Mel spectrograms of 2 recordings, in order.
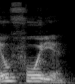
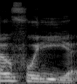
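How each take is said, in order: First: The stress falls on the syllable 'fo'. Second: The stress falls on the syllable 'ri'. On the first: The speaker calls it right. "é eufória. Então, a entonação é diferente" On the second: The speaker calls it wrong. "Só que não é euforia"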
